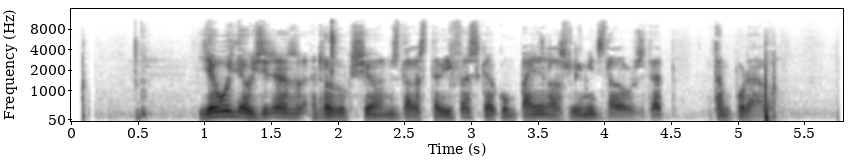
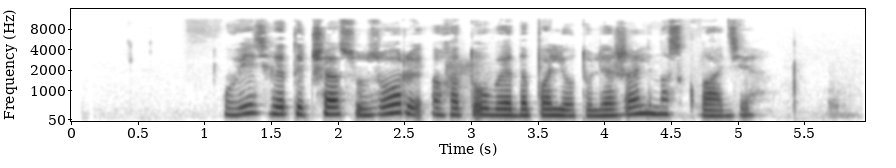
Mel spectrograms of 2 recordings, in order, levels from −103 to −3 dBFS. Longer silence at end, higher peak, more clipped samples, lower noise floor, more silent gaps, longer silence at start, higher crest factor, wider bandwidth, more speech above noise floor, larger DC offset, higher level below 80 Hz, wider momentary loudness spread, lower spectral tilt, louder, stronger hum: second, 0.5 s vs 0.85 s; first, -4 dBFS vs -14 dBFS; neither; second, -47 dBFS vs -77 dBFS; neither; second, 0.45 s vs 1.15 s; first, 24 dB vs 18 dB; about the same, 11.5 kHz vs 11.5 kHz; second, 22 dB vs 46 dB; neither; first, -52 dBFS vs -80 dBFS; first, 16 LU vs 8 LU; first, -6 dB/octave vs -4.5 dB/octave; first, -26 LUFS vs -31 LUFS; neither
